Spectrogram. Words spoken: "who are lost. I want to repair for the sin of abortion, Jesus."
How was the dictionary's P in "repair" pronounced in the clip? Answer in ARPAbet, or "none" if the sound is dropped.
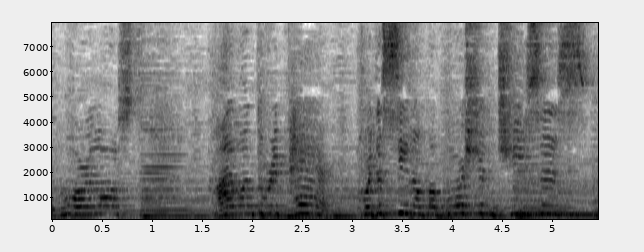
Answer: P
